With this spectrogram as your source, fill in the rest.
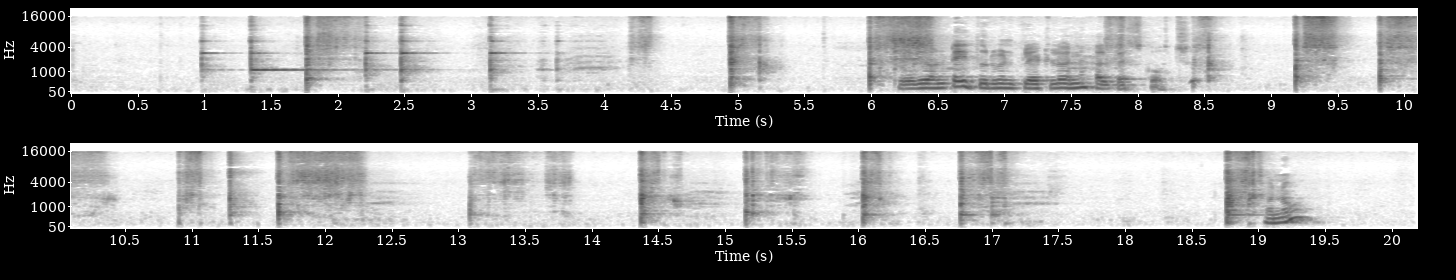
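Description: A spoon scrapes and clinks against a metal plate.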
